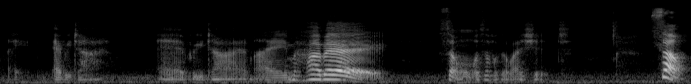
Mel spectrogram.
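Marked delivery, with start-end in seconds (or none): 0.1-5.7 whispered, defeated complaint; soft voice, near tears; hushed bitter whisper. Real, not acted. Upset, crying outside.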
